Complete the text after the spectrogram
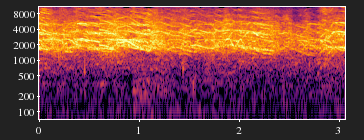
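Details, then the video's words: An unusually large flock of yellow-tailed black cockatoos flying over a backyard, their harsh, grating squawks overlapping into a continuous high chatter with no pauses. "Black Cockatoos being loud and proud"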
